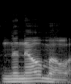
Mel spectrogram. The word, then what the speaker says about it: Nanomo: Tina says it the right way. It's pronounced Nanomo.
